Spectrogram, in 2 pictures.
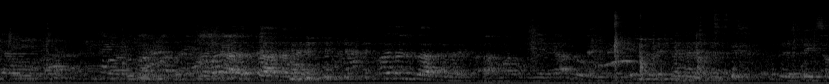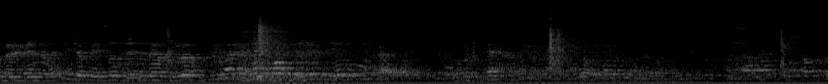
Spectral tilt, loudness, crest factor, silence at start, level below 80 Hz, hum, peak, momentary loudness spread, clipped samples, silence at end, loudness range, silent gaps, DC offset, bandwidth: -3.5 dB/octave; -48 LUFS; 20 dB; 0 s; -64 dBFS; none; -28 dBFS; 11 LU; under 0.1%; 0 s; 7 LU; none; under 0.1%; 17 kHz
